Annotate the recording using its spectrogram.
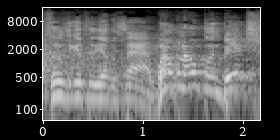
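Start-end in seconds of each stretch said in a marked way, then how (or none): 1.1-2.2 high, brash mock welcome; acted welcome yell. Oakland greeting a new arrival, brash high call. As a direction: holler it out as a rough greeting.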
